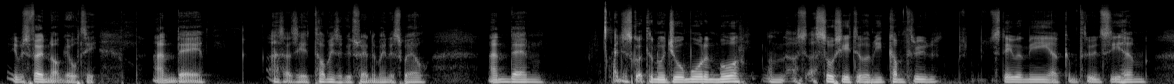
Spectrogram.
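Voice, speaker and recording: A man with a dark, mellow tone talks at a fairly quick pace. He leaves long, frequent pauses. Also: medium pitch for a man. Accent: Scottish. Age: 60s. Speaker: former lawyer. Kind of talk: podcast interview, telling his story. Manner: halting, many repeated words.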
